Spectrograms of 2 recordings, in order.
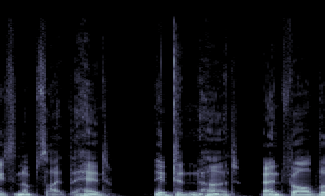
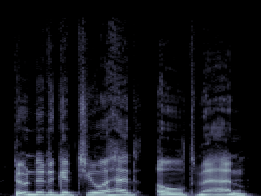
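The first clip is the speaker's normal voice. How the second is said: snarky; 10 semitones higher than usual. A narrator's reading. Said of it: "Stowaway snarked".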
